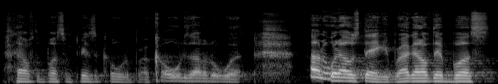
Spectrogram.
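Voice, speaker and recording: Gravelly-voiced man telling a story. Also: mid-range voice, fast talker. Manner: animated storyteller, acts out quoted dialogue. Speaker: interview guest. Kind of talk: casual storytelling.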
